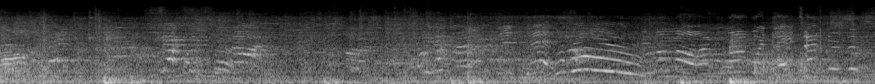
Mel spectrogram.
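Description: Children's high-pitched shouts and squeals with chatter, in a bowling alley, with a couple of low thuds, about a second in and again near the end.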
